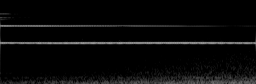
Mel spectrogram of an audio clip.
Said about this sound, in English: That is one of those Tibetan chimes.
